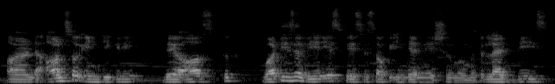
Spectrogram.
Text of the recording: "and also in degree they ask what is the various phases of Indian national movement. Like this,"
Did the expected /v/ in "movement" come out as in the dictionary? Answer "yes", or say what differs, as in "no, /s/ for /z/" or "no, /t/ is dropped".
no, /v/ is dropped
